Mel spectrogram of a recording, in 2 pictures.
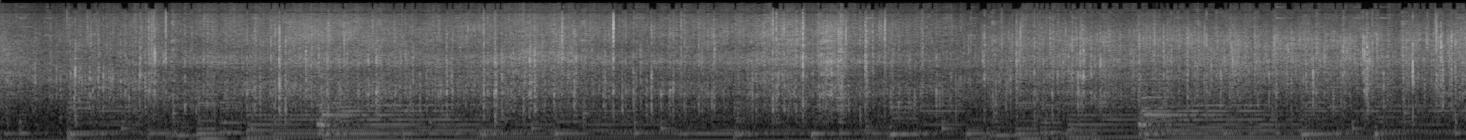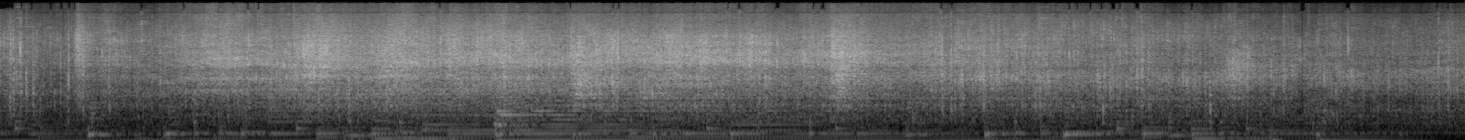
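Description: Dry-aged and control NY strip steaks searing in a hot pan, a loud steady sizzle and crackle of fat that runs continuously, with occasional scraping stirs and a low background hum throughout.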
